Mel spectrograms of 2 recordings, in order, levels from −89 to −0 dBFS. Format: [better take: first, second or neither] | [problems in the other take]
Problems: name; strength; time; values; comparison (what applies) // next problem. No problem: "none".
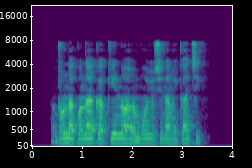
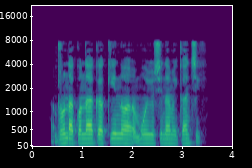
second | room echo; dies away in 0.4 s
